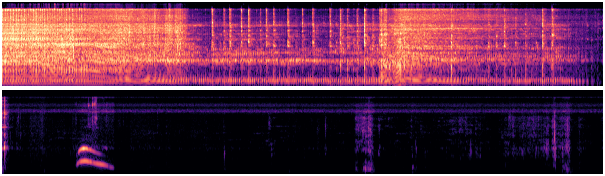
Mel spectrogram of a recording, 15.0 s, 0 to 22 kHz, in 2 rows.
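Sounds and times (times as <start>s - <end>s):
chainsaw idling: 0.0s - 7.6s.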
